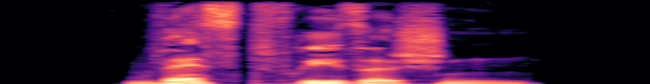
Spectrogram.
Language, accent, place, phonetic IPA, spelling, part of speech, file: German, Germany, Berlin, [ˈvɛstˌfʁiːzɪʃn̩], westfriesischen, adjective, De-westfriesischen.ogg
- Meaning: inflection of westfriesisch: 1. strong genitive masculine/neuter singular 2. weak/mixed genitive/dative all-gender singular 3. strong/weak/mixed accusative masculine singular 4. strong dative plural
